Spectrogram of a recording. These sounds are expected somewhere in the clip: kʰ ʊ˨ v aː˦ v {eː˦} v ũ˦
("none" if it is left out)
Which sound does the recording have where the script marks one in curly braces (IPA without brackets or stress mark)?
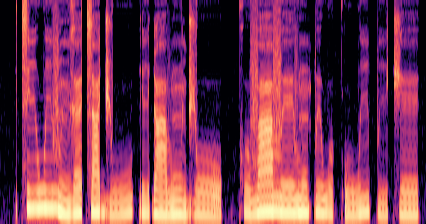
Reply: eː˦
